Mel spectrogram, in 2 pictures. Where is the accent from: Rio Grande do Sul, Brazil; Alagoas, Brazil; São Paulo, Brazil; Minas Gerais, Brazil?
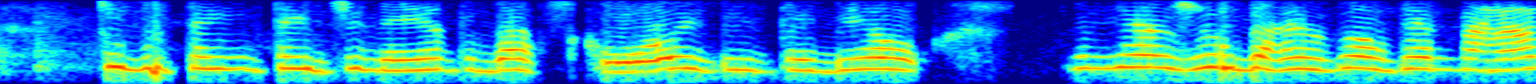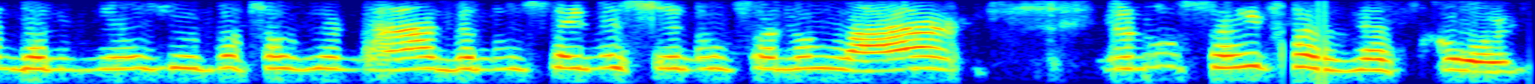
Minas Gerais, Brazil; Eu não sou daqui, eu sou de Minas.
